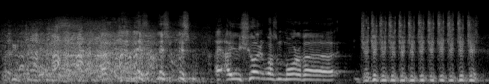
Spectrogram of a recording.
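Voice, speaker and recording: An actor playing a cheerful, excitable husband, chatty and quickly flustered, in 1970s sitcom style. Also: male voice, very high-pitched.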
